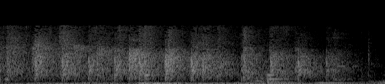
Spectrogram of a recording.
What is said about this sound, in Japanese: 今日朝、この朝は許しに生きる生活と題して御言葉をお取り継ぎいただきます。大きな拍手を持ってお迎えしましょう。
